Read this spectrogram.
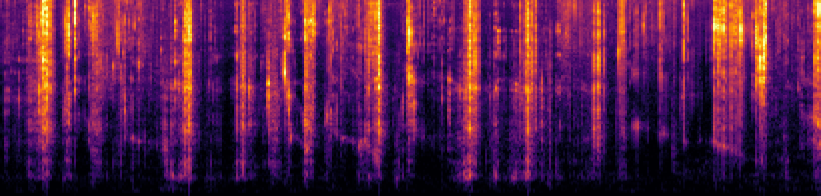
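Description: Crab shells crack and crunch close up.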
